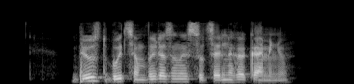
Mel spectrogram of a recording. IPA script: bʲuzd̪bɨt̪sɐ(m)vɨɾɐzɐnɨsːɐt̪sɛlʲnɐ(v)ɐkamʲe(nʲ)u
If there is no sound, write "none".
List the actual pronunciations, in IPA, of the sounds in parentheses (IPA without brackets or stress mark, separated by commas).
m, ɣ, nʲ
